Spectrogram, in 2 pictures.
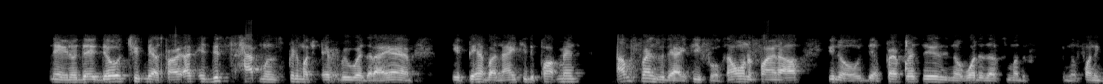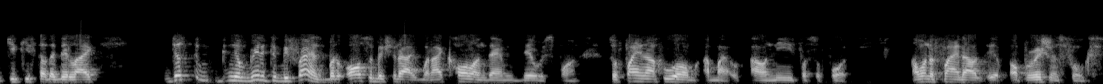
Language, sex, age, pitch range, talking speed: English, male, 20-39, 100-130 Hz, 260 wpm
